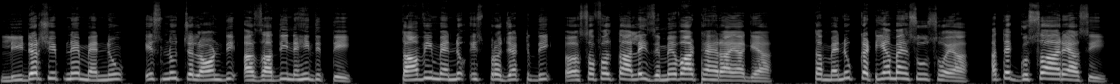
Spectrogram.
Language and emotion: Punjabi, angry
